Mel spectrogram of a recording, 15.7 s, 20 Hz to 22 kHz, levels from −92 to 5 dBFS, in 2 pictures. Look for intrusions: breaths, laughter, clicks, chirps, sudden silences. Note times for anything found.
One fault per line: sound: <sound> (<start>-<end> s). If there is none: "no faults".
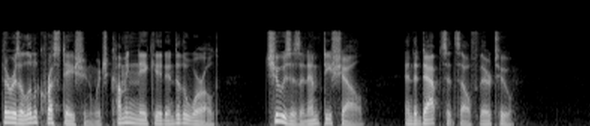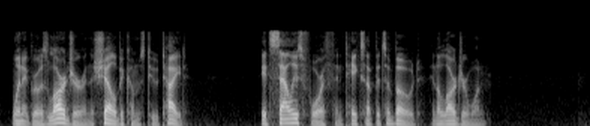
no faults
